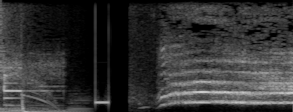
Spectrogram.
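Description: Upbeat outro music cuts off, and after a short beep a sheep gives one long, loud, steady bleat, held like a human scream, starting about a second in.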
